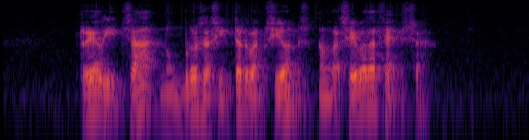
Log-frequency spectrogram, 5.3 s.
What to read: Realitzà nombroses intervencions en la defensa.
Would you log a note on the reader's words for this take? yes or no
yes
